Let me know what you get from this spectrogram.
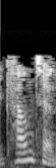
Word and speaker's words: counter: 所以 counter 呢就是柜台的意思我们在发音的时候呢要把这个 out 的音发得夸张一点所以要读成 counter counter yes、 yeah.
